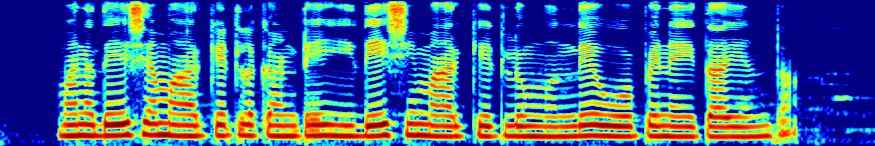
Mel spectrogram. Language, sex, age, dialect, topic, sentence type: Telugu, female, 18-24, Southern, banking, statement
